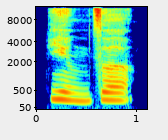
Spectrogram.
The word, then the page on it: 影子: yǐng zi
